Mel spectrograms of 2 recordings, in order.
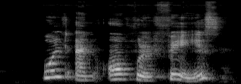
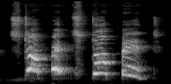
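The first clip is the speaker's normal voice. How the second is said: very high, loud panicked yell; yelled stop; 7 dB louder than usual. Acted. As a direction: squeal it upside down. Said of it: "yelled Lois".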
